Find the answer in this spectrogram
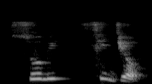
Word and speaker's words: subsídio: de Cinza mas como S de pensar a pronúncia correta é subsídio é Enxergar grafado com x mexer gravado com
